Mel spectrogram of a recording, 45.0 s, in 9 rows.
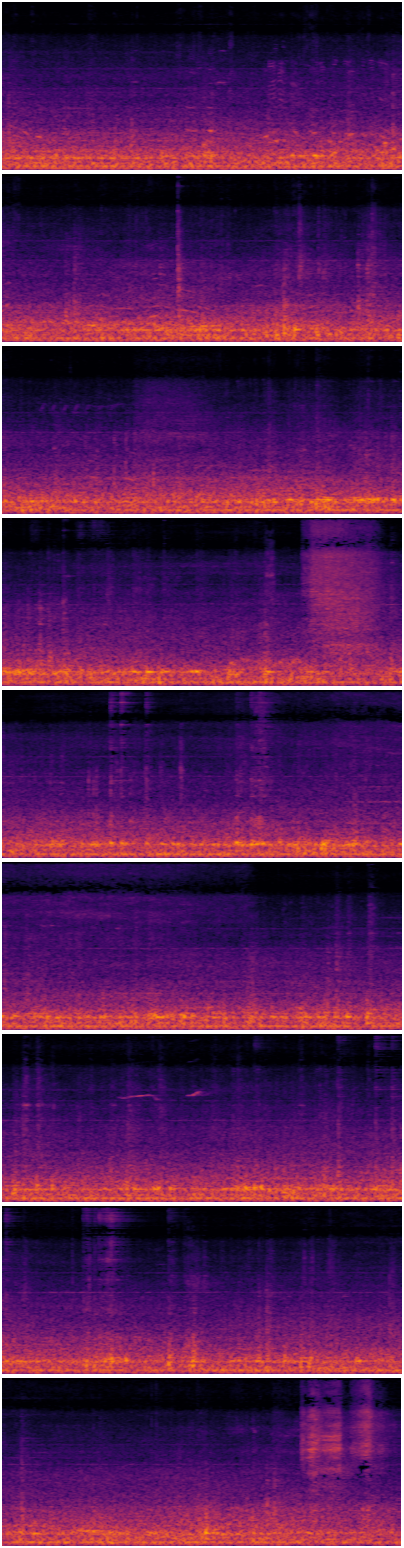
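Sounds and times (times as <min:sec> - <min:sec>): train wheels rumbling on rails: 0:00.0 - 0:44.9
brief hiss: 0:18.8 - 0:19.9.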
